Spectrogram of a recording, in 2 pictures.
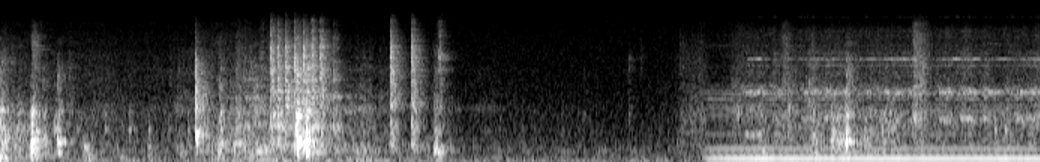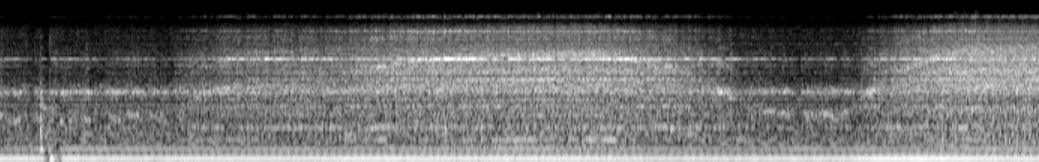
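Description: An old lathe, fitted with a new PU cord V-belt and long out of service, starts after some handling clatter and runs with a steady motor hum and belt whir that holds evenly for several seconds with no one talking.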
